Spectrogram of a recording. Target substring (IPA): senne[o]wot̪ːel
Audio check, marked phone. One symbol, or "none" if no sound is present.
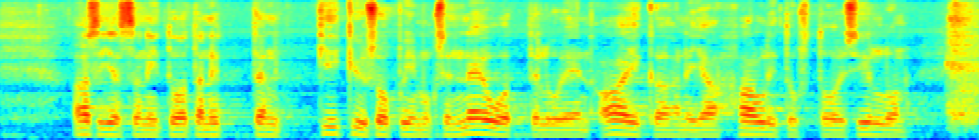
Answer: u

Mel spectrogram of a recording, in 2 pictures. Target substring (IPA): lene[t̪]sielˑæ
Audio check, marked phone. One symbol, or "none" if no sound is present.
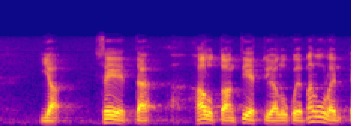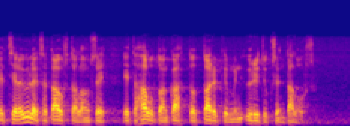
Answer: t̪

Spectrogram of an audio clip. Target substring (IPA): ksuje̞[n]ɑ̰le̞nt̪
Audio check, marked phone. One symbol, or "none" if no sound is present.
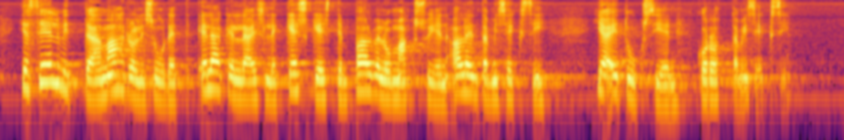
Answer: n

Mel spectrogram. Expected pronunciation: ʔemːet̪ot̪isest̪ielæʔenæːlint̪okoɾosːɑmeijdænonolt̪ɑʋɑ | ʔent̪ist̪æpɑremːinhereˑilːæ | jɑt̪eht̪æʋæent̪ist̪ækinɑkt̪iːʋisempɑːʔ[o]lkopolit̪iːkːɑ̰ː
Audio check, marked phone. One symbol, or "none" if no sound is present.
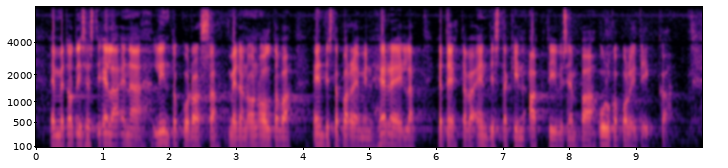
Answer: u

